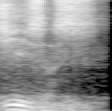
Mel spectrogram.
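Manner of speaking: ordinary talk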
